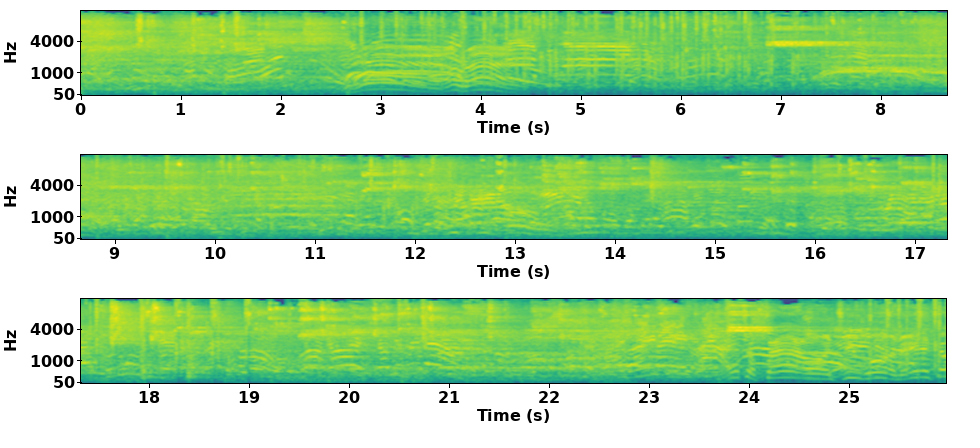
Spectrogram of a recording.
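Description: A basketball game in a gym: a ball bouncing on the hardwood court and sneakers squeaking, under steady chatter from players and spectators, all echoing in the hall.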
